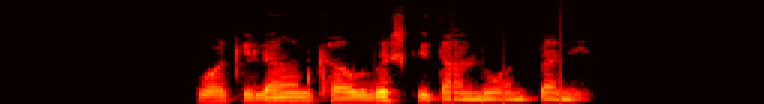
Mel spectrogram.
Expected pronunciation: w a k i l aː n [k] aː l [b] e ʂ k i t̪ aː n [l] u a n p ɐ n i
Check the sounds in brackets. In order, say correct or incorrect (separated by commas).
incorrect, incorrect, correct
